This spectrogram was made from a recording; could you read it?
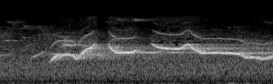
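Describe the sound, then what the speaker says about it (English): A loud, musical human whistle of the traditional kind used to carry messages over long distances sweeps up and down in pitch as one continuous modulated phrase, heard clearly and alone for about two seconds. "A voice of its own, loud and musical,"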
